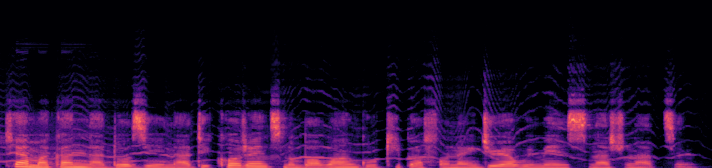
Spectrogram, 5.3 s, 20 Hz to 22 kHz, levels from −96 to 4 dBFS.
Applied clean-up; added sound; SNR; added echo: neural mask model RNNoise.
